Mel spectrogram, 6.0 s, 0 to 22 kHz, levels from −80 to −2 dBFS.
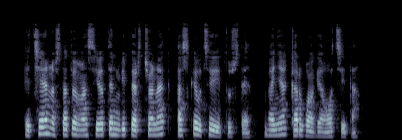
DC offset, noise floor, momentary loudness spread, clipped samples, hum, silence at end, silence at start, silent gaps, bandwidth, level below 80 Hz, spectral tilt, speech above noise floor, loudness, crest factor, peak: under 0.1%; -80 dBFS; 11 LU; under 0.1%; none; 0.65 s; 0.35 s; none; 11.5 kHz; -80 dBFS; -4 dB/octave; 51 dB; -28 LUFS; 18 dB; -10 dBFS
